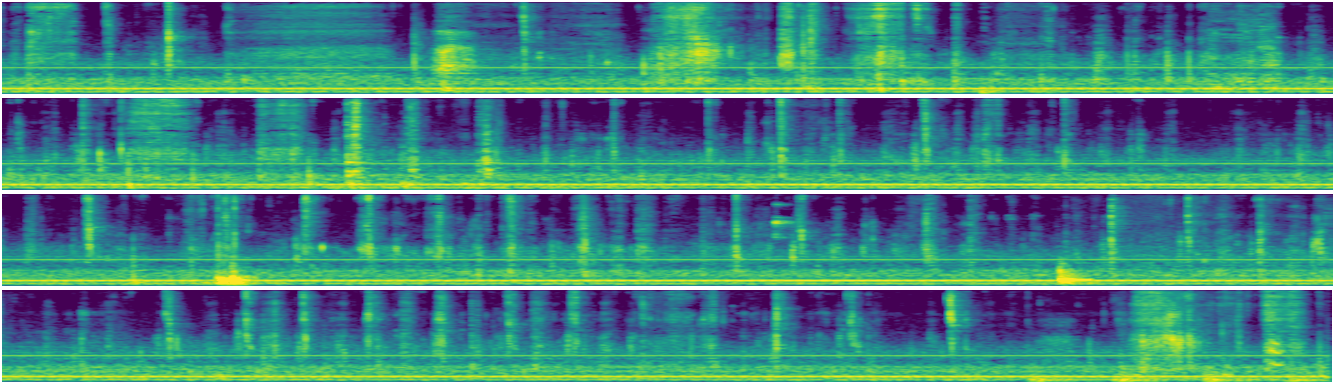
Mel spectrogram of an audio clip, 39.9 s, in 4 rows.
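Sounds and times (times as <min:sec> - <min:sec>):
steady low hum: 0:00.0 - 0:39.9
chewing and biting food: 0:03.8 - 0:39.9.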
